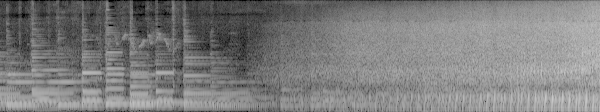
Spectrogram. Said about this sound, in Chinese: 这是拖拉机吗？ 真的是拖拉机， 拖拉机你也笑呢？ 很很少见到拖拉机， 是吗？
